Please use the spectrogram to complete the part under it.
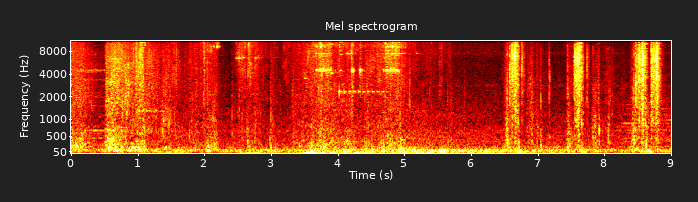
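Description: Quick footsteps patter across hard ground.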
